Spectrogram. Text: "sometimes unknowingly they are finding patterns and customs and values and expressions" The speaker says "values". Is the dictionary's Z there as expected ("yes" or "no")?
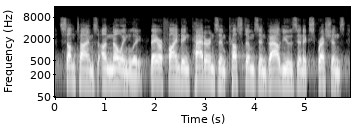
yes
